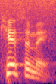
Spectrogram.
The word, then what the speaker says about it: Kissimmee: goes no it's pronounced kissimmee i said no it's kissimmee he goes no it's kissing me finally i pull into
